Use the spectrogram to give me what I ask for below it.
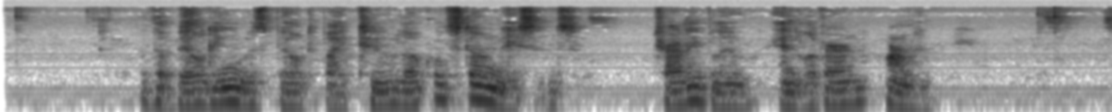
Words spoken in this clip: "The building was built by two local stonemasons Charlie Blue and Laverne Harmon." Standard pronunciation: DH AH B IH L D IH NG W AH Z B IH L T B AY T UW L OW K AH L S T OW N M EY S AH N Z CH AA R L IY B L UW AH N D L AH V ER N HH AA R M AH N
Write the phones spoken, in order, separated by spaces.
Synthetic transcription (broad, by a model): DH AH B IH L D IH NG W AH Z B IH L T B AY T UW L OW K L S T OW N EY SH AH N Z CH AA R L IY B L UW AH N L AH V ER N HH AA R M AH N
